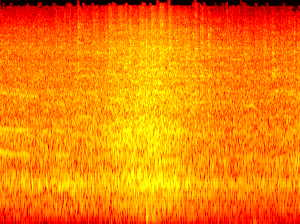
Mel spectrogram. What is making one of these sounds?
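A large stadium crowd cheers and roars, then dies down.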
